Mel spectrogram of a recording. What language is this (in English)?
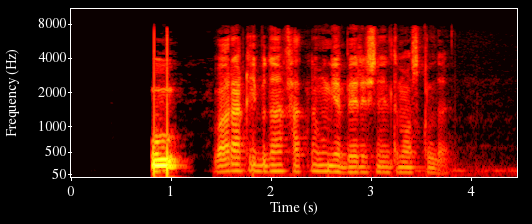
Uzbek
